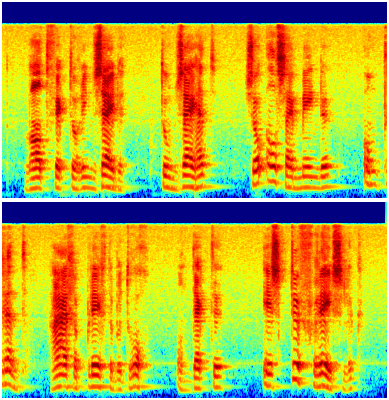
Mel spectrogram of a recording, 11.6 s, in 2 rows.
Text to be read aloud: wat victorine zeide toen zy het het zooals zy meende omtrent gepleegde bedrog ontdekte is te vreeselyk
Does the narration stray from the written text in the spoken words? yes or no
yes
